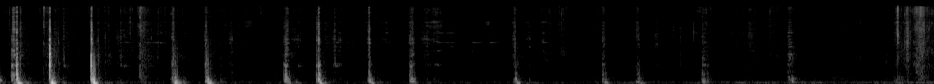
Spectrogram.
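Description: Digging tool striking into dry, stony soil over and over to dig out a wild yam tuber. The strikes come about two a second at first, then further apart, with a short burst of scraping and loose earth near the end.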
